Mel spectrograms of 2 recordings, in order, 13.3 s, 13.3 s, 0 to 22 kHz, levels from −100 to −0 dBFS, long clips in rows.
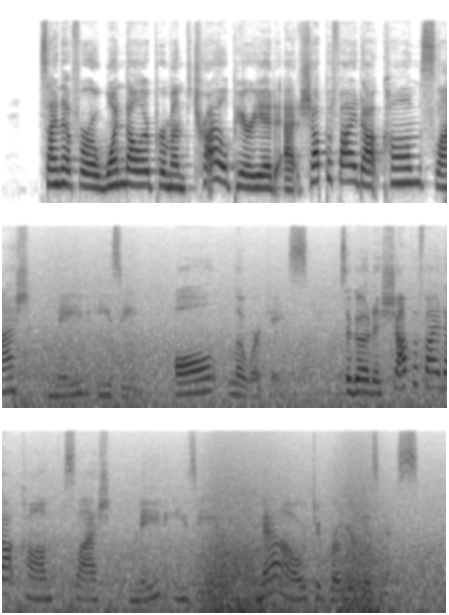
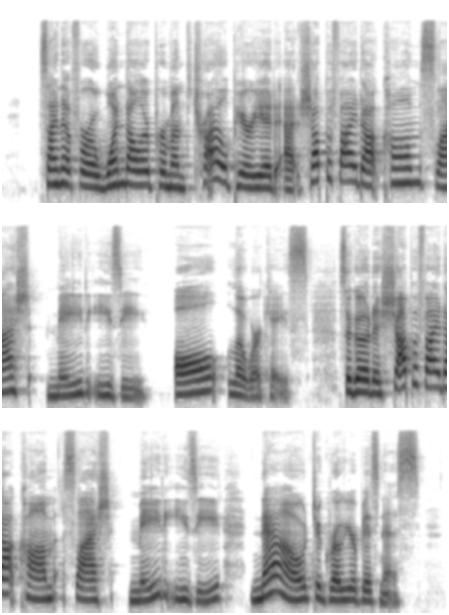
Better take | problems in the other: second | wind noise on the microphone; heavy; from 4.5 s on; 8 dB below the speech

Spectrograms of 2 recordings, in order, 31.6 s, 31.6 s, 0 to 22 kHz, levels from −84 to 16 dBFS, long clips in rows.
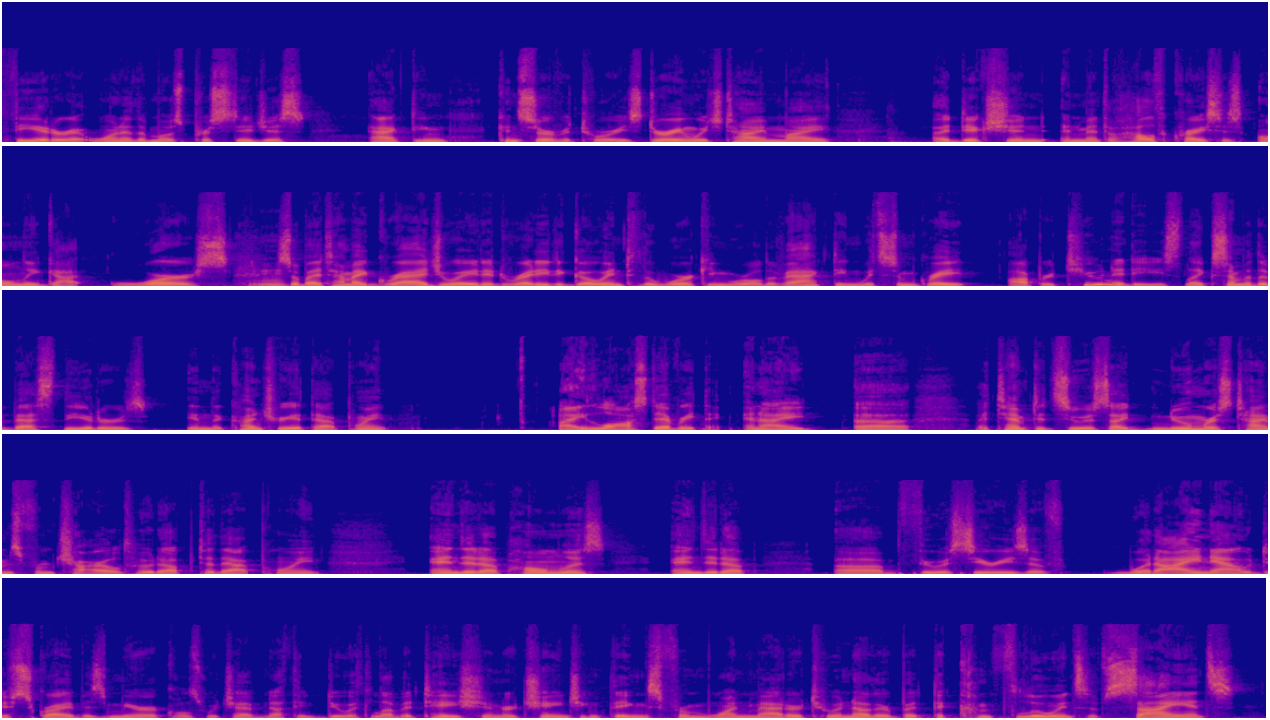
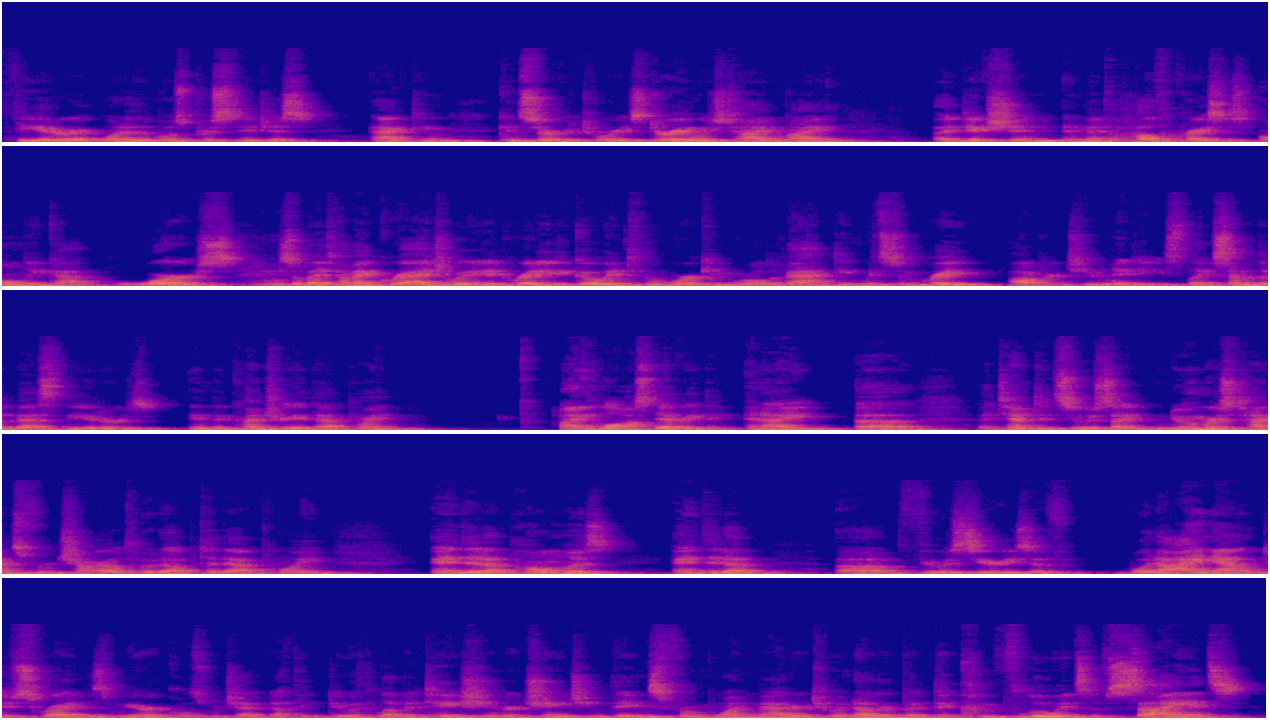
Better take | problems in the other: first | off-mic speech; far // room echo; slight; dies away in 0.4 s

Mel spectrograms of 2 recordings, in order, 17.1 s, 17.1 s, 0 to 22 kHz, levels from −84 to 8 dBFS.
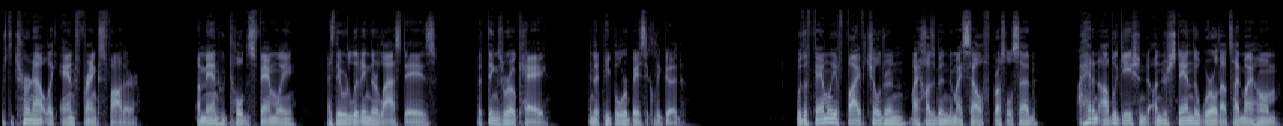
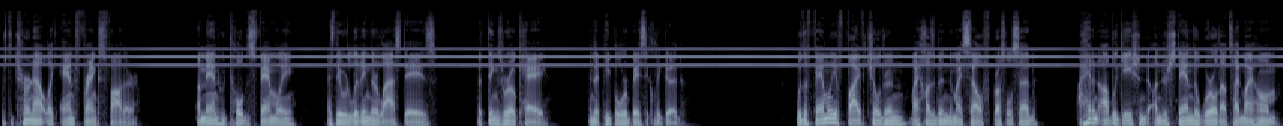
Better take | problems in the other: first | high-pitched whine; loud; throughout; 3.5 kHz, 6 dB below the speech

